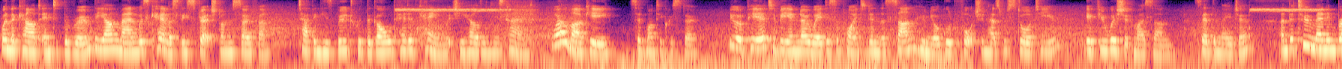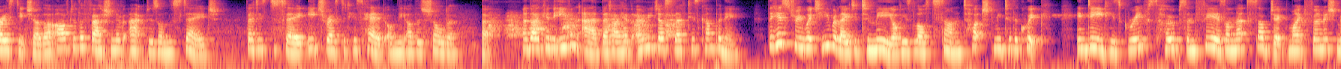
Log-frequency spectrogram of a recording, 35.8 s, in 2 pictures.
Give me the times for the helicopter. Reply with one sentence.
The helicopter can't be heard in this clip.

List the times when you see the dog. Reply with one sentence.
You can hear the dog from 24.4 to 27.0 s.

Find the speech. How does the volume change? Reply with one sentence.
The volume of the talking stays about the same.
